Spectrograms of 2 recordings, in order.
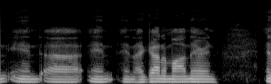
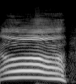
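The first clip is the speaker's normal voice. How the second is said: loud, high cry of "ah"; panicked yell; 13 semitones higher, 10 dB louder than usual. Acted. Driver frantic to lock the door, crying out. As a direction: yelp while fumbling to get away.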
